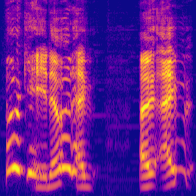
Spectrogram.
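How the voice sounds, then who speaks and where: A man voicing a cocky, dramatic young male hawk, excitable and boastful, in improvised cartoon roleplay. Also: very high-pitched, moderate pace, gravelly, no echo, faint music behind, exaggerated voice. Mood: sheepish, excitable.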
